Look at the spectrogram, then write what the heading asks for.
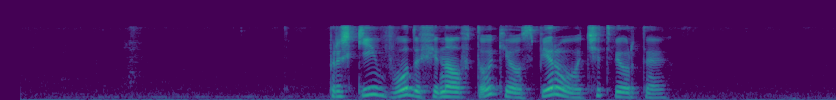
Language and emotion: Russian, positive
